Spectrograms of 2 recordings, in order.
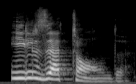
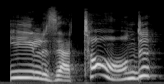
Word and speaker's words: ils attendent: J'attends, tu attends, il attend, nous attendons, vous attendez, ils attendent. Il attend, singulier. There's no E after the D, so you don't say the D. Ils attendent, pluriel. Here you hear the D.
